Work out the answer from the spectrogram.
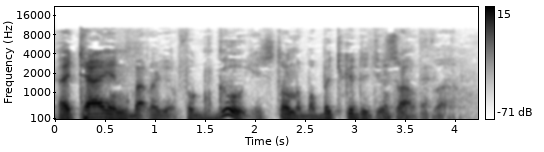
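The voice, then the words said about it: Attempted Italian accent. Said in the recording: “I was trying to do an Italian accent, which is really hard to do”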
